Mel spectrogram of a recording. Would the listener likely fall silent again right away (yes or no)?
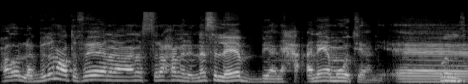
yes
